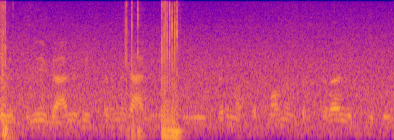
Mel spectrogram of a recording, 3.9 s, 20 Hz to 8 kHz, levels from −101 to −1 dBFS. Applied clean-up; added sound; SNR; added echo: none; Waves, surf + Packing tape, duct tape / Tearing; -2 dB; none.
